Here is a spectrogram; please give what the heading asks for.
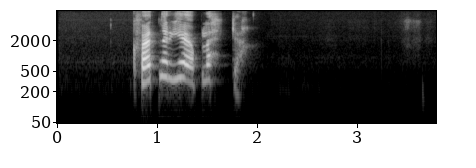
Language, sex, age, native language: Icelandic, female, 20-29, Icelandic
